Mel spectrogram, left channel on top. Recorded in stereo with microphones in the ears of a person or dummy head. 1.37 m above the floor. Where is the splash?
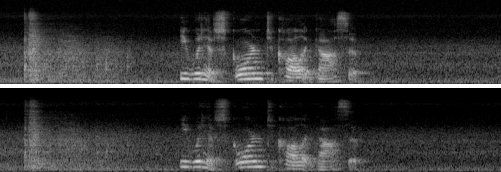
No splash in this recording.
